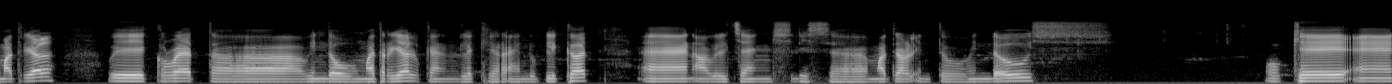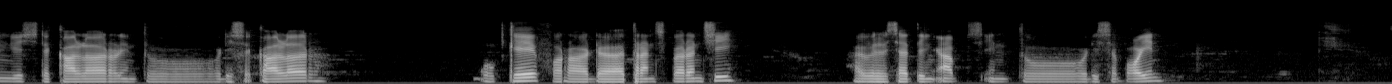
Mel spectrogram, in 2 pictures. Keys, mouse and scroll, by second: 3.1 right click, 5.2 click, 9.9-12.7 typing, 13.4 click, 17.0-18.3 drag, 20.6 click, 21.5 click, 24.3-27.8 drag.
